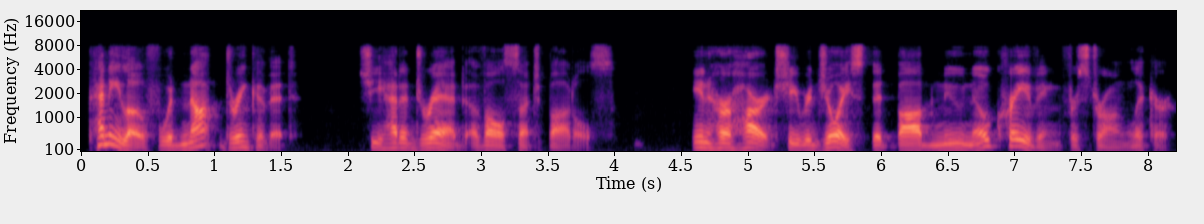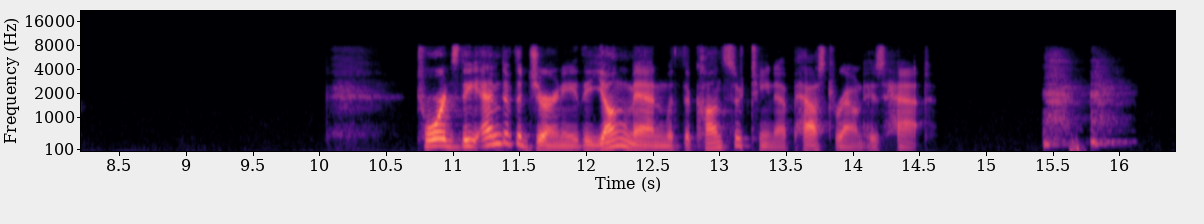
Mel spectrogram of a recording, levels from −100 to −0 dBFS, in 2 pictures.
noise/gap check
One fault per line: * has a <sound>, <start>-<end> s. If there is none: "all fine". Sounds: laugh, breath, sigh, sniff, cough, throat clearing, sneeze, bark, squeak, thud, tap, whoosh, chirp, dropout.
* has a cough, 15.4-16.1 s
